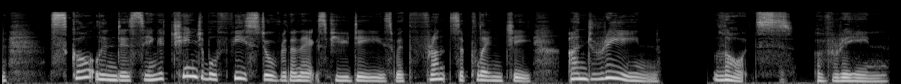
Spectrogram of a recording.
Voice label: scottish accent

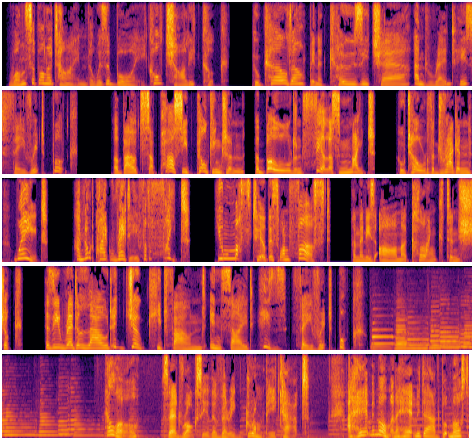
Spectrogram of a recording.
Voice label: audiobook

